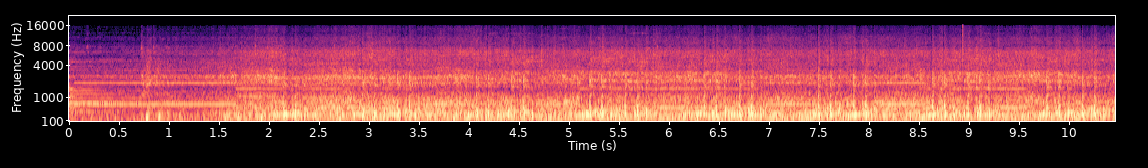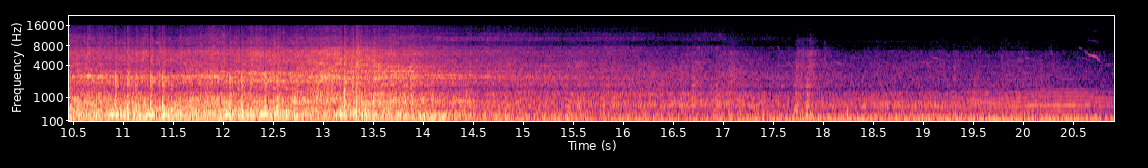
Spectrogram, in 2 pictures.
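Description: Ex-Tokyo Metro 6000 series KRL electric commuter train passing close by, its wheels rumbling and clattering over the rails. Loud for about twelve seconds, then falling away after about 14 seconds as the train moves off.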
